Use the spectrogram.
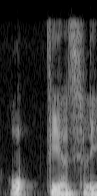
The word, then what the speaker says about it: obviously: 예, 발음에 주의하실 것은 예, 저도 이 비 발음을 거의 안 하고 obviously 이렇게 했는데 그게 아니고 예, 맷 행콕 장관이 발음한 대로 obviously 이렇게 되는데 입을 다물면서 비 발음하고 예, 띌 때는 예, 비 발음을 해서 예, 앞니와 예, 입술을 부딪히면서 예, 붙였다 띄는 그런 관계가 되겠습니다. Obviously 이렇게 좀 약간 강하게 발음해 주셔야 되겠습니다.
